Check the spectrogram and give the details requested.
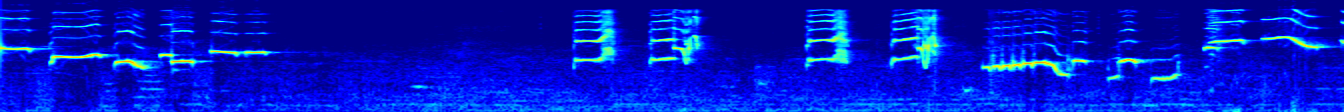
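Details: Oriental magpie-robin song used to prompt caged birds: opening whistled notes, a long pause, then scattered harsh buzzy bursts, a rising slur and closing whistles over faint low hum.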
